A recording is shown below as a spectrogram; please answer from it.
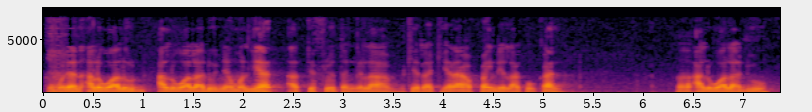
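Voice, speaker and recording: A man teaching a lesson, reading each phrase slowly and then explaining it quickly. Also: medium pitch, fairly even intonation, warm tone. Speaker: Arabic teacher. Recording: dull lo-fi sound.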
